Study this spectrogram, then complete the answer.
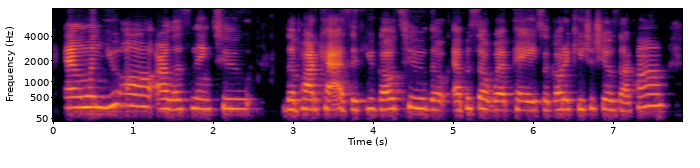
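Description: Here a woman talks at a fairly slow pace. Her pitch varies in an ordinary way. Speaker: podcast host for women leaders. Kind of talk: interview conversation. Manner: projecting voice.

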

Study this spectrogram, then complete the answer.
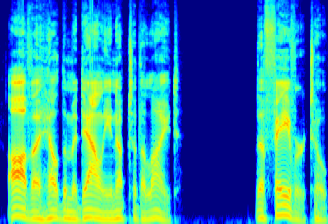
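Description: On a very clean recording with a silent background and a dry, close sound with no echo, a man talks at a moderate pace in a bright, sharp tone with vocal fry and lively intonation. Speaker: audiobook narrator. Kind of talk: dramatic fantasy audiobook narration with character dialogue. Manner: measured, expressive storytelling cadence; voices distinct characters in dialogue.

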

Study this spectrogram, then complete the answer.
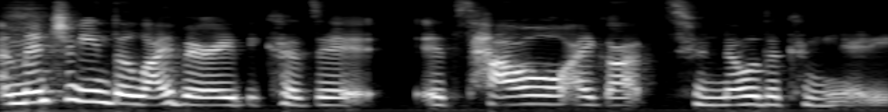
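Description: This woman has a fairly high pitch and ordinary pitch variation. It is a plain, everyday voice against a quiet background. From Santa Ana, California (Mexican immigrant parents). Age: 20s. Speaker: community bookstore and arts organizer. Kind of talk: interview.

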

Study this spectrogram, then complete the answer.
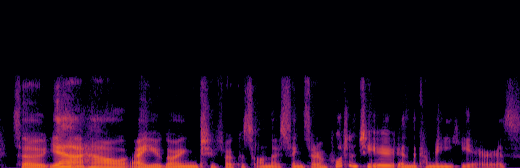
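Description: Speaking with an English accent, a woman uses a very deep, low pitch, ordinary pitch variation and a moderate pace. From England. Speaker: podcast manager and interviewer. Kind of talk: casual interview.

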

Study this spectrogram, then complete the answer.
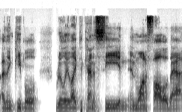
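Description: Against a quiet background, a man speaks with an American accent. His pitch is medium. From Minnesota. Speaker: logistics company president. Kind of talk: interview. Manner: hesitant, many fillers.

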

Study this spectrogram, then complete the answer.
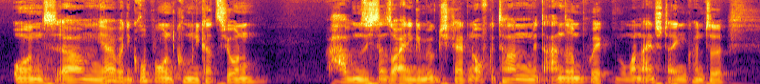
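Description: Here a man speaks in a plain, everyday voice at a fairly quick pace. His pitch is medium, with ordinary pitch variation. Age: 30s. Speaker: short-term rental entrepreneur. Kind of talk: interview. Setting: live event venue.

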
